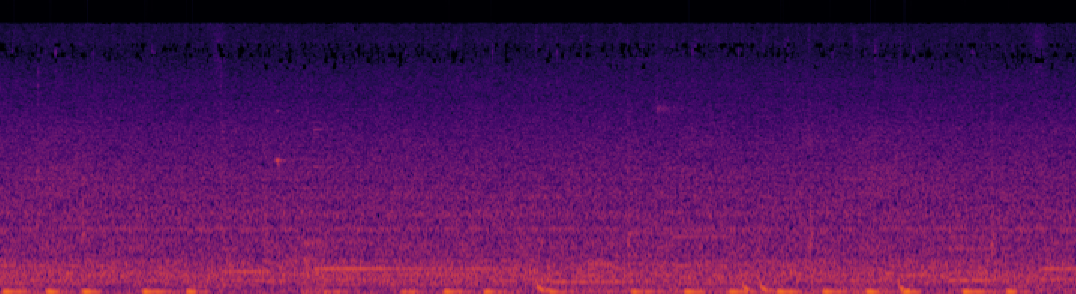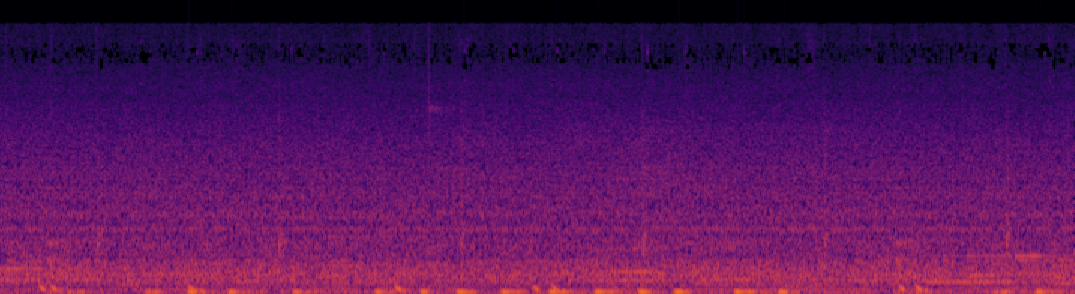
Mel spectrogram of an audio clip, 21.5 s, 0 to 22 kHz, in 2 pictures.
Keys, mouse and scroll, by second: 1.6 alt+right click, 2.6 alt+right click, 3.2 click, 4.8 shift+click, 7.4 shift+click, 8.5 d, 11.4 d, 11.6 shift+click, 12.4 alt+right click, 19.3 alt+right click, 20.9-21.3 typing, 20.9 click.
